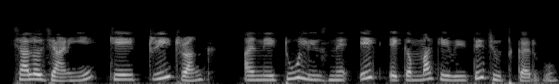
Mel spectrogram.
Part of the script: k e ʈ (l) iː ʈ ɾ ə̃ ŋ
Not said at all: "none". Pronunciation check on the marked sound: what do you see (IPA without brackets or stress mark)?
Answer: ɾ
